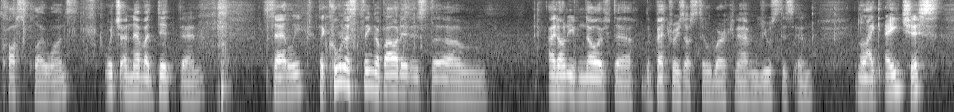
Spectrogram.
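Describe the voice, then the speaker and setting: Moderate pace broken by long, frequent pauses, with ordinary pitch variation and noticeable background noise. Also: man. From Germany. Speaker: gaming streamer. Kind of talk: casual chat. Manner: halting.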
